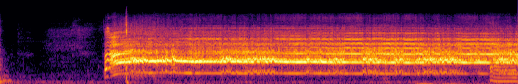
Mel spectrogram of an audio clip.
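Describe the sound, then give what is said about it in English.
After a second of near quiet, Gilbert Gottfried lets out one long, piercing scream at full volume in a clip from the movie Problem Child, holding it steadily for about four seconds before it falters at the very end. “Is this, is that Gilbert Gottfried from Problem Child?”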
